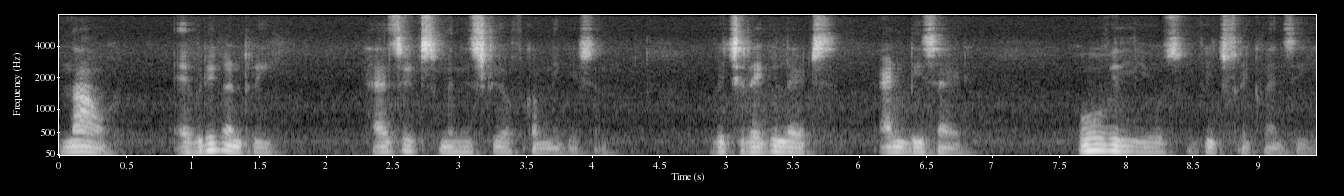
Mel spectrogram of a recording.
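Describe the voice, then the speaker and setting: A male tutorial host with an Indian accent and a lowish voice. His tone is forceful and bright, with a husky, rough edge. He explains things deliberately, one short phrase at a time. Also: poor audio. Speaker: host of a how-to video channel.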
